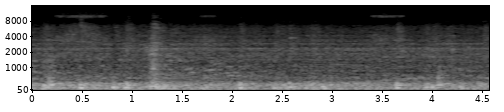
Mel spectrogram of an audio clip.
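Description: Train running slowly on track, heard from inside the moving train: a steady rumble of wheels on rails, with a few sharp clicks, the clearest about a second in.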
